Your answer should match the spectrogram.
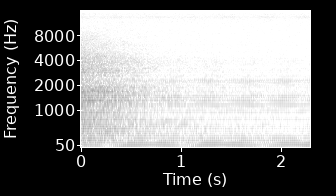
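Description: Quiet pause with a faint steady electrical hum from the public-address sound system; the last of the previous sound fades out in the first half second.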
